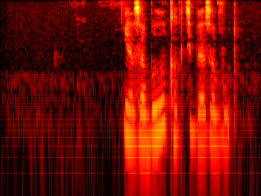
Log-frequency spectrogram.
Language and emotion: Russian, neutral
